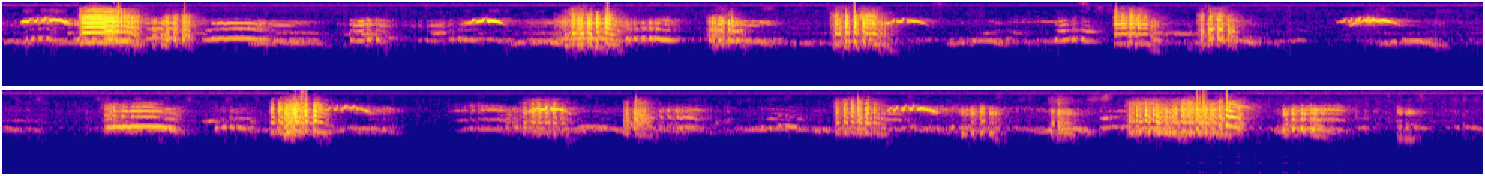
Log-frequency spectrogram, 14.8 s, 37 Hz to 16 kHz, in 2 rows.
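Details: Common cranes flying by in the Estonian evening sky, September 2017; sharp, loud bugling calls come in separate bursts, with quieter rolling calls from other cranes in between.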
